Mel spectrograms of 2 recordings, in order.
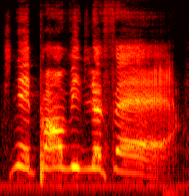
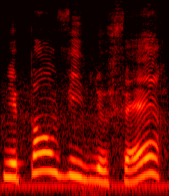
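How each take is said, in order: First: It is said in an angry, hostile tone. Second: It is said in a calm, neutral tone.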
